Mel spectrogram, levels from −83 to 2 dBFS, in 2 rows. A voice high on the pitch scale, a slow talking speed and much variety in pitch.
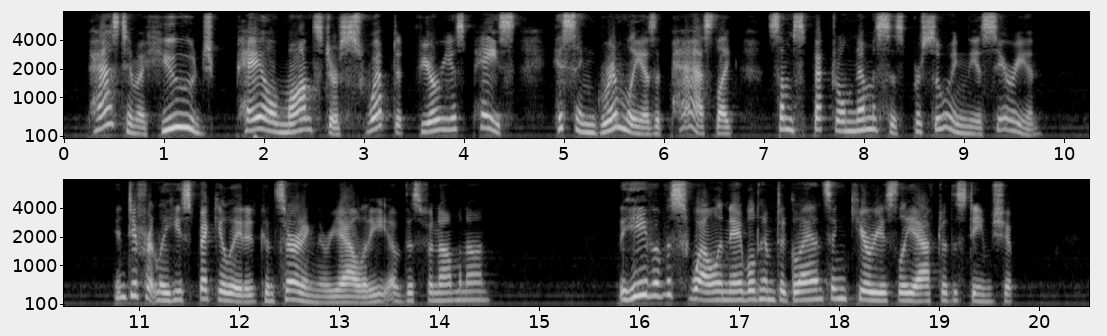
Yes: high, 200 Hz; slow, 130 wpm; wide, 5.9 semitones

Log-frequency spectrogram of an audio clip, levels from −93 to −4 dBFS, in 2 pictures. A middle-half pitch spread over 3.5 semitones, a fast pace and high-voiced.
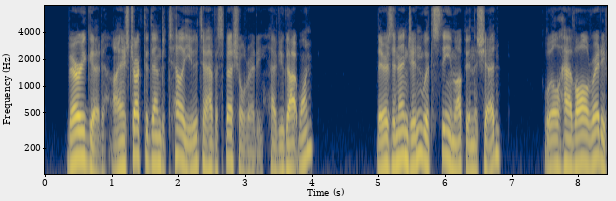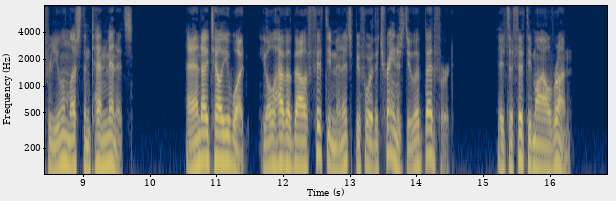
No: average, 3.9 semitones; fast, 210 wpm; low, 125 Hz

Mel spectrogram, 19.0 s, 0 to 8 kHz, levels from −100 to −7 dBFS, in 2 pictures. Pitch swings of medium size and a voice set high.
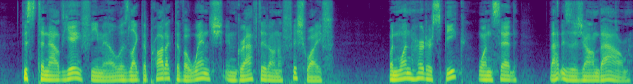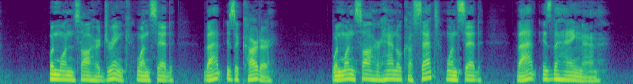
No: average, 3.6 semitones; low, 105 Hz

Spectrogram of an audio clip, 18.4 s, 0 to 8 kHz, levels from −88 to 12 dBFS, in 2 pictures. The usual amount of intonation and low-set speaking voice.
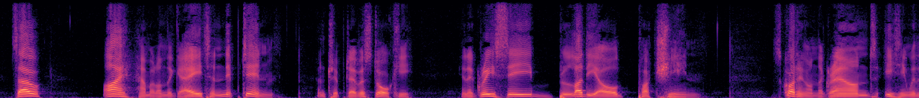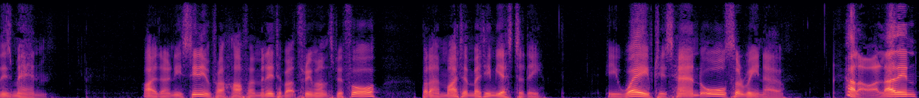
No: wide, 7.5 semitones; low, 110 Hz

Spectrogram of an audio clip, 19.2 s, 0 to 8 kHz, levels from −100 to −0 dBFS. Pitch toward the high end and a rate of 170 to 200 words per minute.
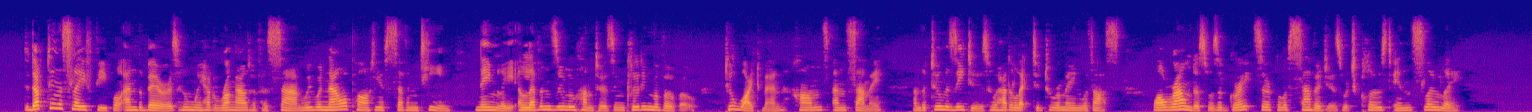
No: medium, 175 Hz; average, 180 wpm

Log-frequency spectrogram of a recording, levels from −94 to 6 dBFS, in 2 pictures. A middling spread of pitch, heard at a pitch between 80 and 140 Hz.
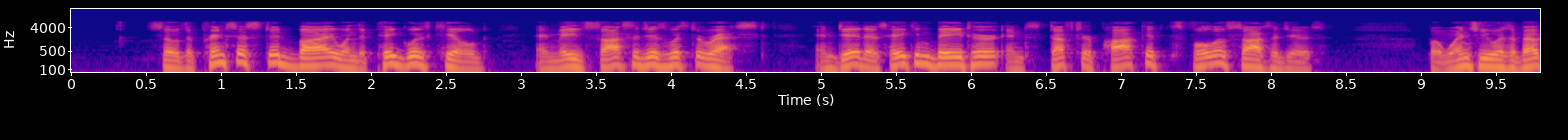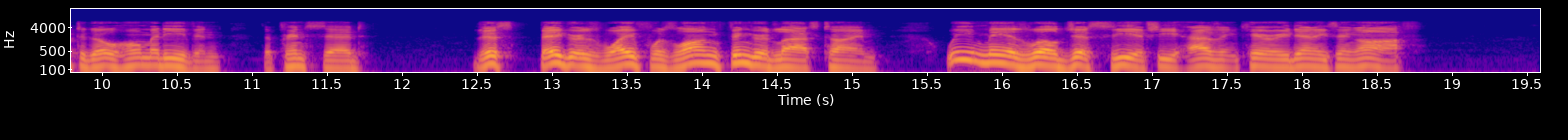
Yes: average, 4.6 semitones; low, 135 Hz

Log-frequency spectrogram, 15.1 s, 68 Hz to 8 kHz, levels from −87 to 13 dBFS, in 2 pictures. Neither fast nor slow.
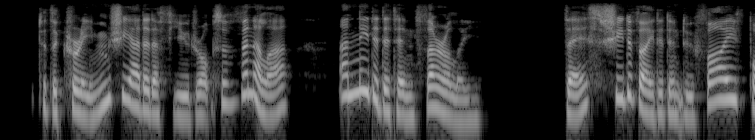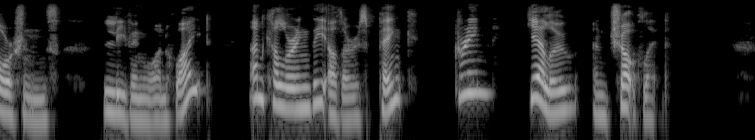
No: slow, 130 wpm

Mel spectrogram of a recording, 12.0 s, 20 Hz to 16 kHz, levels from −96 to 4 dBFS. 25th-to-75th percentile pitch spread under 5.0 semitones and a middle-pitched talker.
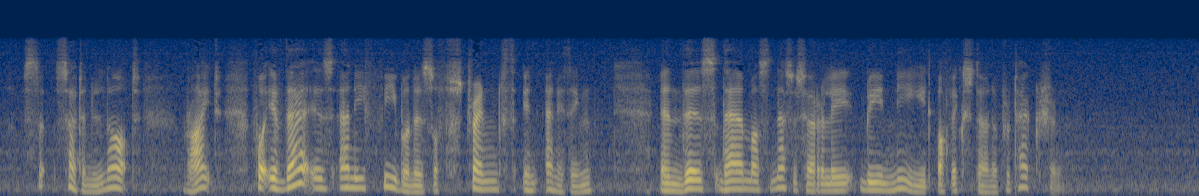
No: wide, 5.4 semitones; medium, 145 Hz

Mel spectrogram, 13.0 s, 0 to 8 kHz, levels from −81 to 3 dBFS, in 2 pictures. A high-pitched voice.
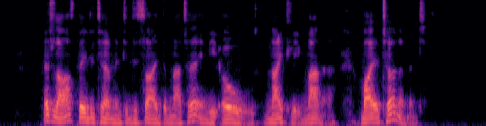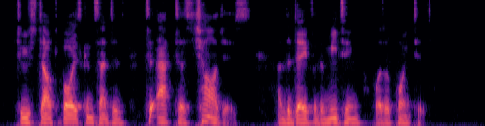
No: very low, 95 Hz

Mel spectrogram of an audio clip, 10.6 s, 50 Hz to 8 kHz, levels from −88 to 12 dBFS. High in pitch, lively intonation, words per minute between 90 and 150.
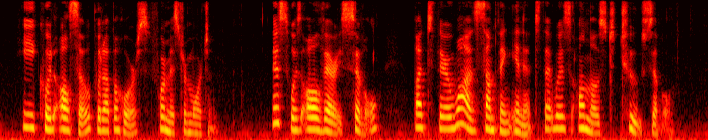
No: high, 210 Hz; average, 3.6 semitones; average, 145 wpm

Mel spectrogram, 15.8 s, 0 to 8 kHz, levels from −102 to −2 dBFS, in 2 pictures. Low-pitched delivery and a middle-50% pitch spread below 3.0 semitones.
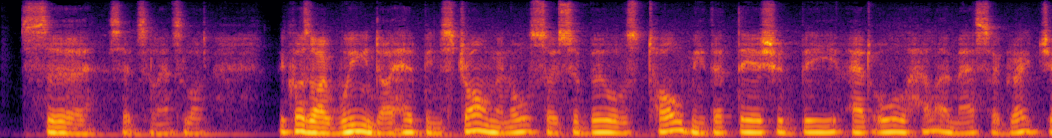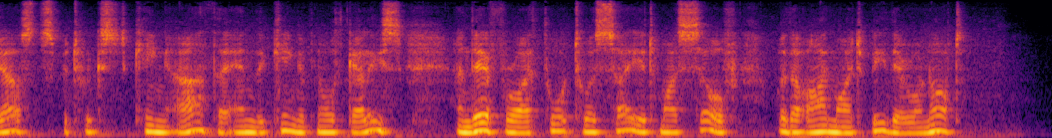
Yes: low, 130 Hz; narrow, 2.5 semitones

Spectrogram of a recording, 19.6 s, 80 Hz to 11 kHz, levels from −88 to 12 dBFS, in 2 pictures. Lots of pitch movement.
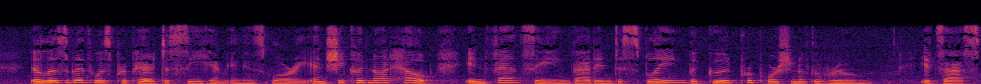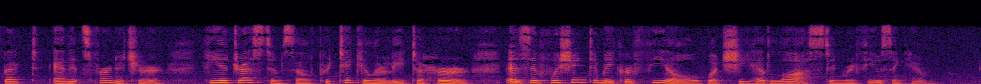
Yes: wide, 6.2 semitones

